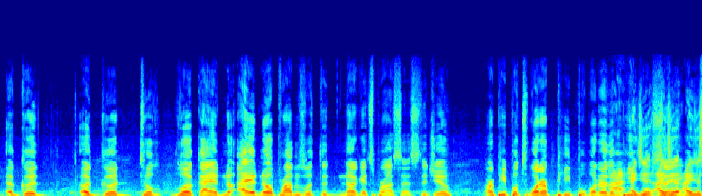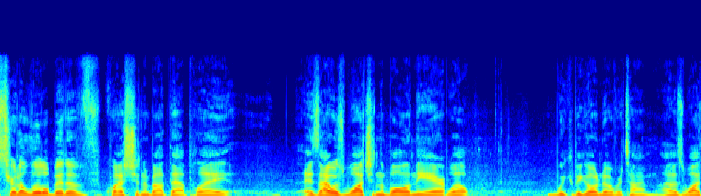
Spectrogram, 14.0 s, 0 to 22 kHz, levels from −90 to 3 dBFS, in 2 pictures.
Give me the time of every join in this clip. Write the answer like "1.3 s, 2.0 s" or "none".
11.4 s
